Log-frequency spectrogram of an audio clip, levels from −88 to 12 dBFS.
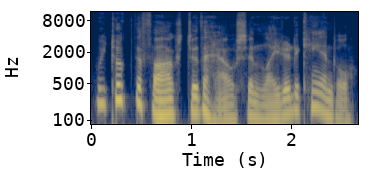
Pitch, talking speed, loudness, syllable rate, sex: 130 Hz, 245 wpm, -18 LUFS, 5.5 syllables/s, male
